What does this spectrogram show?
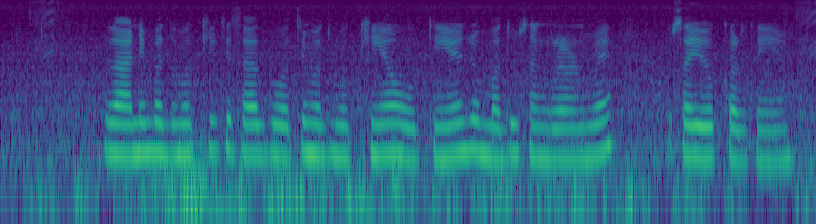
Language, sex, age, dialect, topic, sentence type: Hindi, female, 18-24, Kanauji Braj Bhasha, agriculture, statement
